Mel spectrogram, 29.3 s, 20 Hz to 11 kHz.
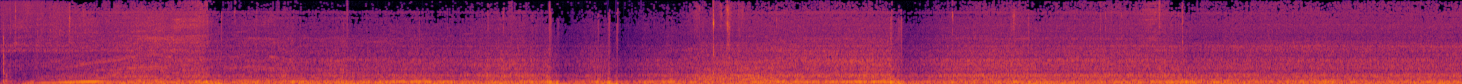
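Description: The 3.0-litre supercharged V6 of a 2015 Jaguar XJL, heard from inside the cabin while driving. Its pitch rises over the first couple of seconds as the car pulls away, then it settles into a steady low drone with road rumble.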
